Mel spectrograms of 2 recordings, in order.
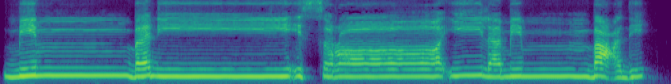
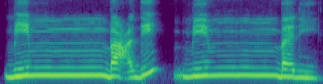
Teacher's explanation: All the cases where noon is completely merging, we should not hear the noon sound at all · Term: iqlab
